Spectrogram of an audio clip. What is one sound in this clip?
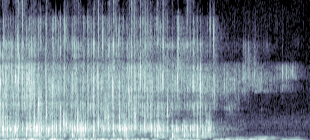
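Water pours into a metal pot and splashes.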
